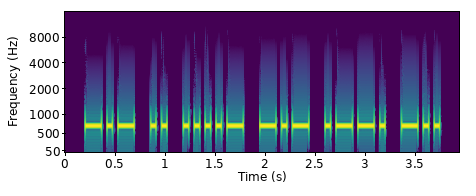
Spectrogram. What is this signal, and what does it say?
Morse code, heard as a keyed tone, about 22 wpm, 700 Hz. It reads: KI4KPD
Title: USA Call Signs - 6 Characters - 22wpm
